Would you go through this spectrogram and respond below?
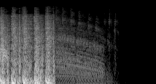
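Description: A turret lets off a short, loud, rapid burst of about five gunshots, then a ringing tail that fades to silence within about a second.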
